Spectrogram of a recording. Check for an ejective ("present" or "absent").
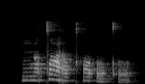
present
